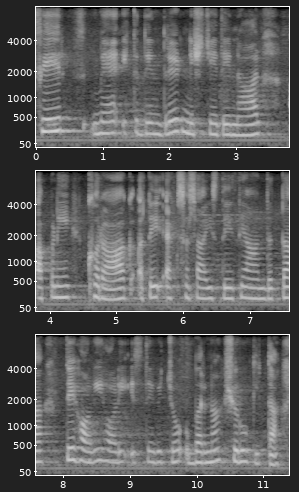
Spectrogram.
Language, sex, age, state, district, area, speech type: Punjabi, female, 30-45, Punjab, Patiala, urban, spontaneous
